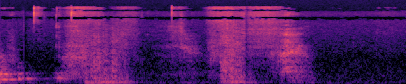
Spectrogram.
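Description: A person blows out candles with a short puff of breath.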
